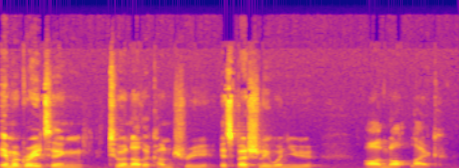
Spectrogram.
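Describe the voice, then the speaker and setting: A man with a British accent, medium pitch, and fairly even intonation. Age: 20s. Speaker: entrepreneur. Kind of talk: interview. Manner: casual, hesitant with fillers.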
